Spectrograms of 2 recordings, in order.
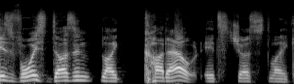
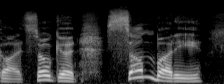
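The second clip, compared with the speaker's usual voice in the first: usual speaking voice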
